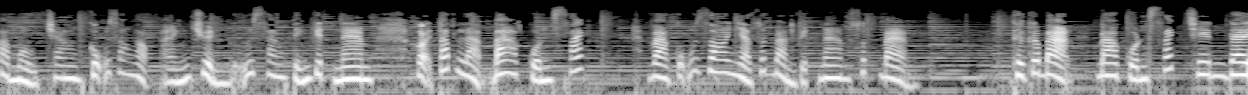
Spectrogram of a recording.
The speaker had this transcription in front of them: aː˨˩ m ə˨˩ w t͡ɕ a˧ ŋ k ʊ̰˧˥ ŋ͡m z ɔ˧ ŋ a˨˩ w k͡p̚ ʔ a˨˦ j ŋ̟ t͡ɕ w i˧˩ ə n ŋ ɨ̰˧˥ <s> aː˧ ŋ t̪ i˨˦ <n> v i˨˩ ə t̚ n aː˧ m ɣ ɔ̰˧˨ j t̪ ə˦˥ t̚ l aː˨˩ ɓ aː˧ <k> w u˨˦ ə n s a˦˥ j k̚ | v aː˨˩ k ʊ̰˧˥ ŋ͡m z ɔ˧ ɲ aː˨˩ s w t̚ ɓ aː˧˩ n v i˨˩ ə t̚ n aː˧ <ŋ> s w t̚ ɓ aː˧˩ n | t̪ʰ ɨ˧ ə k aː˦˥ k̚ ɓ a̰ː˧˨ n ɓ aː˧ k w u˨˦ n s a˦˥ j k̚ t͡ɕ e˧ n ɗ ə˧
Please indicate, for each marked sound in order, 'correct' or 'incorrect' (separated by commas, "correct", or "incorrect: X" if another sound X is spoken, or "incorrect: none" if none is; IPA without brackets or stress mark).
correct, incorrect: ŋ, correct, incorrect: m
